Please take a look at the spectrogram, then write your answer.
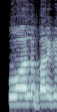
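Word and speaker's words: Kohlberg: और याद रखना यहां पर प्रोनाउंसिएशन के लिए कोहलबर्ग ने इसे समझाया। मैं आपको बता दूं, एक कोहलर हैं, एक कोहलमान है और एक कोहलबर्ग हैं, ये सब अलग अलग हैं।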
